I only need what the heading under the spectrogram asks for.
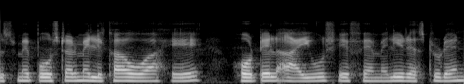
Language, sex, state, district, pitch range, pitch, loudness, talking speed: Hindi, male, Odisha, Sambalpur, 160-170 Hz, 165 Hz, -18 LUFS, 140 wpm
